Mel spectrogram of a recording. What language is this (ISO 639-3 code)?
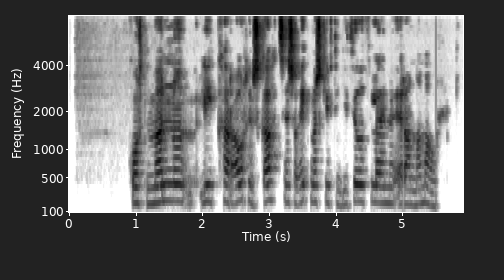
isl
